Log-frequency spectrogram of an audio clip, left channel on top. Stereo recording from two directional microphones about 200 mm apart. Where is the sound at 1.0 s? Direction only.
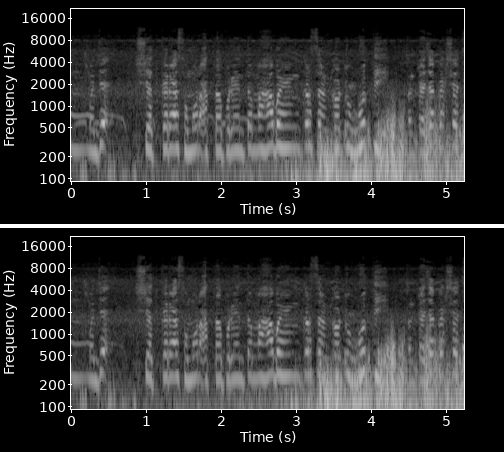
15° right (ahead or behind).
